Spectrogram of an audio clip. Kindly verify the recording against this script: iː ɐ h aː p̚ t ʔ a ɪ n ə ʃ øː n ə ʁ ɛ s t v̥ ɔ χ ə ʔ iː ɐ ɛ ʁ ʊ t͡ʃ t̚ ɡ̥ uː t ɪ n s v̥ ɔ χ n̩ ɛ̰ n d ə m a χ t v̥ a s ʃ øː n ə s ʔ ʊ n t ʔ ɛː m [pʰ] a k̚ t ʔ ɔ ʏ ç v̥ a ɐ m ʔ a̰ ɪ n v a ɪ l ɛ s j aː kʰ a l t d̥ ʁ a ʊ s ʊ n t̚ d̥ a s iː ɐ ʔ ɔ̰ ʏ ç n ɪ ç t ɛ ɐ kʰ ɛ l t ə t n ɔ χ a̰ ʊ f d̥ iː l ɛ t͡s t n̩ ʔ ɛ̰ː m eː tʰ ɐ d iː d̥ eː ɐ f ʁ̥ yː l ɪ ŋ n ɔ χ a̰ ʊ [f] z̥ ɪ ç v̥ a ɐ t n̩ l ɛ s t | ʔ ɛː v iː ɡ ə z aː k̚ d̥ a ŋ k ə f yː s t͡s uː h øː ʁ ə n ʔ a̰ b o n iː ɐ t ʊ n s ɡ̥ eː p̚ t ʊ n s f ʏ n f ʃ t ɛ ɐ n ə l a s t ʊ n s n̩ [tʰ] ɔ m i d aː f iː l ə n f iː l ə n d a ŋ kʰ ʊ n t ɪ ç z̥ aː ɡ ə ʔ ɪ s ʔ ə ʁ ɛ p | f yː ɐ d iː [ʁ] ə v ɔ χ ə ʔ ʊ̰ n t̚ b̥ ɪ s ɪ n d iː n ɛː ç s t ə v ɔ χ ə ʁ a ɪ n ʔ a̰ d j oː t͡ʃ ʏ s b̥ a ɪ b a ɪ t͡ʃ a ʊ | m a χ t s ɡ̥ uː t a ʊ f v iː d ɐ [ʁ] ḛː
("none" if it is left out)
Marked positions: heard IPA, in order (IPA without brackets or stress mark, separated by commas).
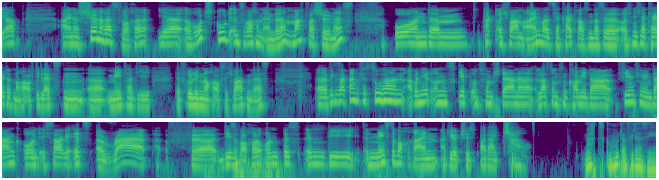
pʰ, f, kʰ, z, z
